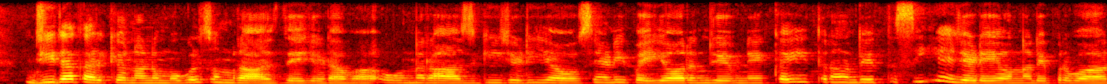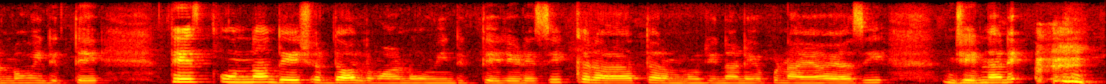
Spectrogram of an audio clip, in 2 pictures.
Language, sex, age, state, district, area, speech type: Punjabi, female, 30-45, Punjab, Tarn Taran, urban, spontaneous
